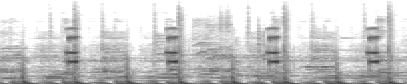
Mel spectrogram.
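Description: Electronic countdown beeps, one short beep each second, ticking off the answer timer over background music with a steady beat.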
